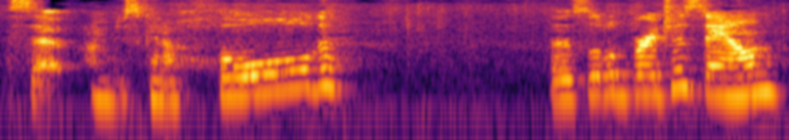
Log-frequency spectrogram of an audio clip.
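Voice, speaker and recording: A woman's voice: fairly high pitch, slow, sharp tone, a little hiss or hum, poor audio. A woman, chatting folksily with viewers while demonstrating crafts live from home. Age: 40s. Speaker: craft channel host.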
